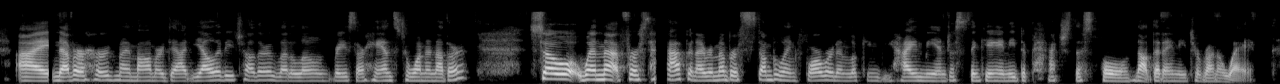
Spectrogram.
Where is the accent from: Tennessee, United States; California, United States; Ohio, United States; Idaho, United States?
Idaho, United States; I was born in Idaho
